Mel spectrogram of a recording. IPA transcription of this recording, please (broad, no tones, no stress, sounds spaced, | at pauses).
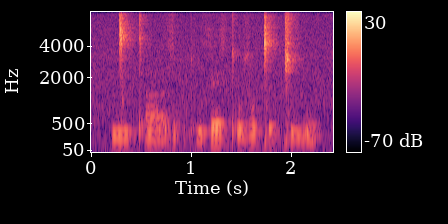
ŋ͡ǀ i d tʼ a z | tʼ u x ɛ z tʼ o z ɔ ǀ ɘ v ǁ i w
